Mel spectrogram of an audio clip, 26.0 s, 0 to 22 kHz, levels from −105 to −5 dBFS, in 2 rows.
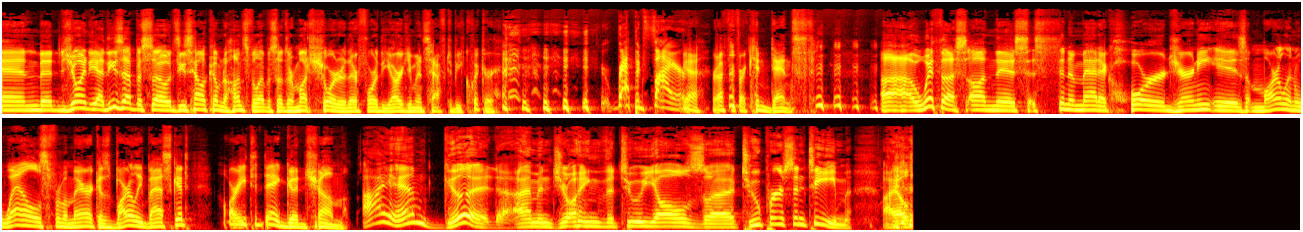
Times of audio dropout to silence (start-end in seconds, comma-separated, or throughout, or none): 22.09-25.97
